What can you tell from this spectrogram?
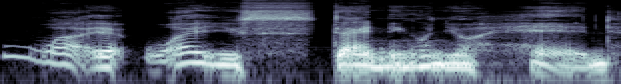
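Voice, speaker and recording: A raspy, put-on character voice from a man, delivered at a very slow pace. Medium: read story.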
